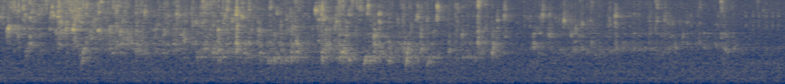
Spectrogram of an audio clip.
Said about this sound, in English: Our bowl. And what I'm going to do is I'm just going to pour in our juice.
